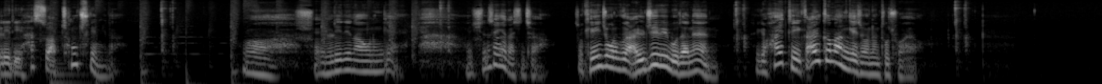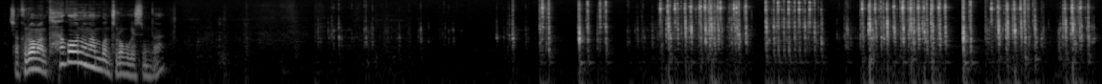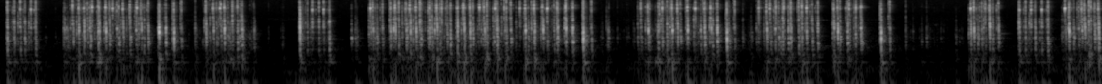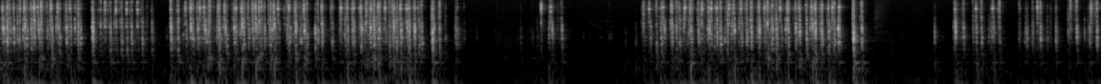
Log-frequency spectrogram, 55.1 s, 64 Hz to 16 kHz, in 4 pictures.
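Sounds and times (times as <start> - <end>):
mechanical keyboard typing: 17.8 - 47.2, 47.8 - 48.5, 49.2 - 52.2, 53.0 - 55.0.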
